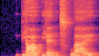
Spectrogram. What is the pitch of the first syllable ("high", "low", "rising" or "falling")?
high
